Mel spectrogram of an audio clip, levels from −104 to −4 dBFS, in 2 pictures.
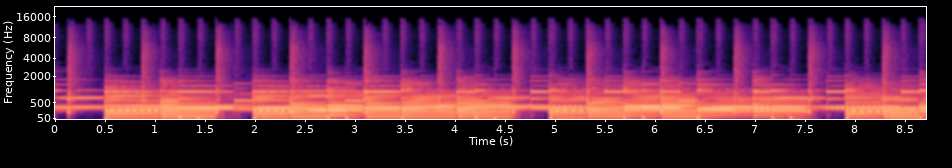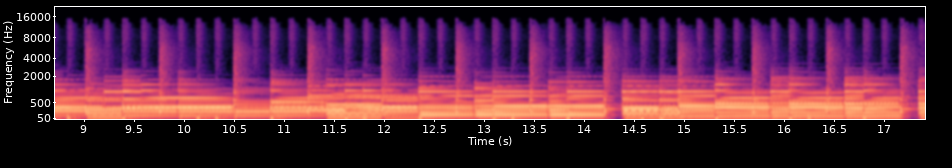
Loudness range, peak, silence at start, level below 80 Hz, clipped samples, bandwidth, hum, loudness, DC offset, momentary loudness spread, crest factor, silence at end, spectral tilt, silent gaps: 2 LU; -6 dBFS; 0 s; -38 dBFS; under 0.1%; 14 kHz; none; -21 LUFS; under 0.1%; 4 LU; 14 dB; 0 s; -8 dB/octave; none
